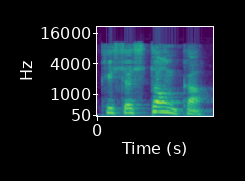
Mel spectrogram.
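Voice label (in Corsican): "stanca chì sè stanca", Gravona (centre); puisque tu es fatiguée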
